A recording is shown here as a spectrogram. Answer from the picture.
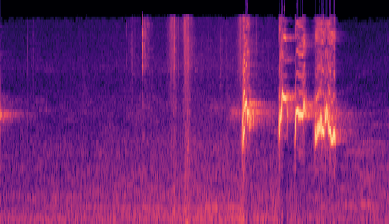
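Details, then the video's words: Red-whiskered bulbul, a lure bird for training others to sing competitively, gives three loud, quick, liquid warbled notes after faint clicks and near silence. "Luyện chào mào hót sáng Giọng chuẩn hay Để ép bổi căng hót, chào mào hót đấu"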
